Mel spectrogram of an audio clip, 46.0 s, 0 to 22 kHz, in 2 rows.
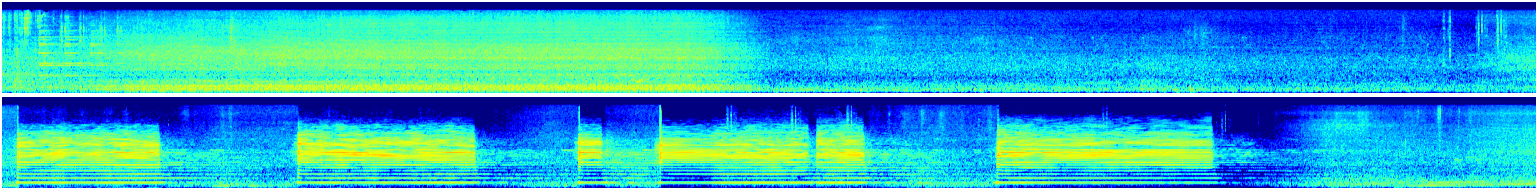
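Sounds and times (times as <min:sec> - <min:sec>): locomotive air horn blasts: 0:23.2 - 0:26.7, 0:27.4 - 0:42.4.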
